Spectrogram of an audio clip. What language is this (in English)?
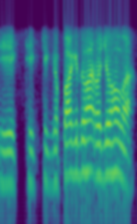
Santali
